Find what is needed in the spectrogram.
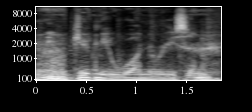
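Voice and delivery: through gritted teeth. Voicing a guard in a game scene: through gritted teeth. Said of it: "he grits his teeth".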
